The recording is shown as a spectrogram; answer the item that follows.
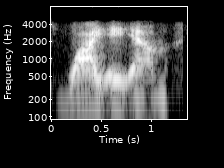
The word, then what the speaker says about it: yam: for this one is yam, which is Y A M, and it's pronounced yam.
